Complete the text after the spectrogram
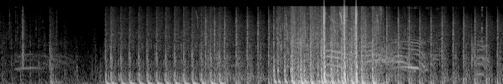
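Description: Rapid gunshots crack close by.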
